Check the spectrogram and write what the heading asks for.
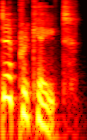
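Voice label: "deprecate", English, British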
